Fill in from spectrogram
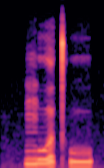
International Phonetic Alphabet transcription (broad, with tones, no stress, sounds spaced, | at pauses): ŋ u˥˨ ə̯ t̪ʰ u˩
